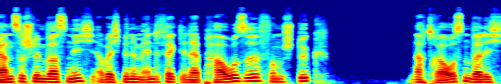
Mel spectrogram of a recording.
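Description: Dark, mellow tone from a man, dry and close with no echo. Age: 30s. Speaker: professional drummer. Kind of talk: interview.

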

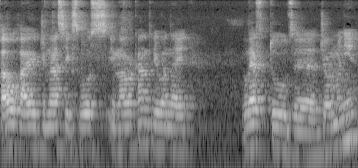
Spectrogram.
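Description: In a Ukrainian accent, a man talks with a fairly high pitch and monotone, flat intonation. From Ukraine. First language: Ukrainian or Russian. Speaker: gymnastics coach. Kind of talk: interview. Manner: halting.

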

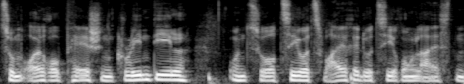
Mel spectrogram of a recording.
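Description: A man speaks with monotone, flat intonation. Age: 50s. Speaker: company managing director. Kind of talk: interview. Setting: studio.

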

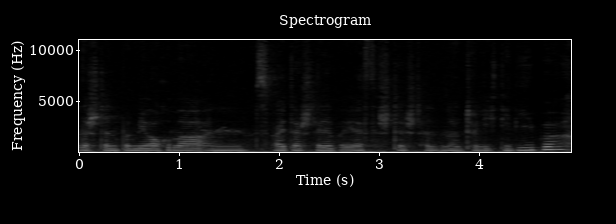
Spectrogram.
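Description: A woman with a fairly high pitch and a dark, mellow tone, in monotone, flat intonation at a moderate pace. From northern Germany, Norderstedt near Hamburg. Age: 30s. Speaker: stroke survivor. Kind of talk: interview, personal story.

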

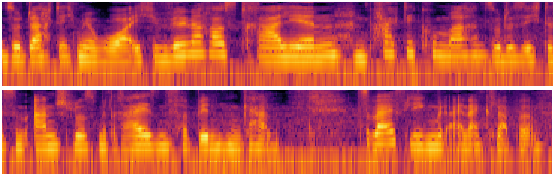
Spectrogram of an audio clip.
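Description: A woman's fairly high voice at a fairly quick pace over noticeable background noise. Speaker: podcast host and mindset coach. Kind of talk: solo monologue podcast, storytelling. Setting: outdoors, walking by a river.

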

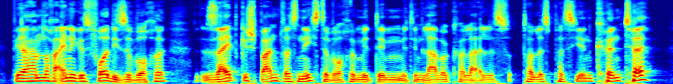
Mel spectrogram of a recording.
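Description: On a very clean recording with a silent background, a man talks at a moderate pace with lively intonation. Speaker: podcast co-host. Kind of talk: casual chat.

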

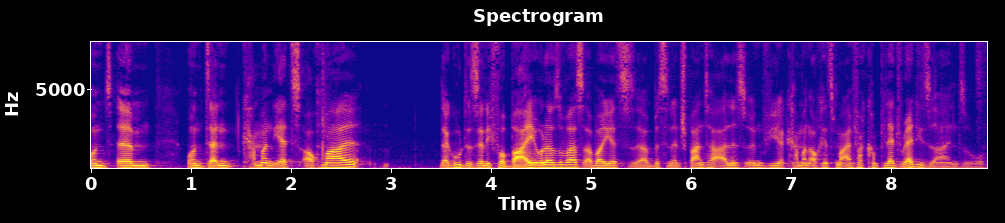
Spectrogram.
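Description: A man with a plain, everyday voice speaks at a fairly quick pace and medium pitch, with ordinary pitch variation. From northern Germany, Bremen-Nord (Blumenthal). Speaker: musician. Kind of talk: casual chat. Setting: bar room with drinks.

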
